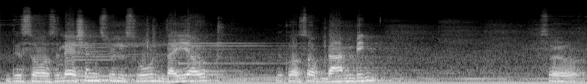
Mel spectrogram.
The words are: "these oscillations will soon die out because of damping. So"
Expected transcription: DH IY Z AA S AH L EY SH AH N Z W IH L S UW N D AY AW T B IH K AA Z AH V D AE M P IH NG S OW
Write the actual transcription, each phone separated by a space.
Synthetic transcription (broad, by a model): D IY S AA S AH L EY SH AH N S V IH L S UW N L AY AW T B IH K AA S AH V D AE M B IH NG S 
